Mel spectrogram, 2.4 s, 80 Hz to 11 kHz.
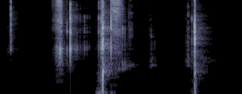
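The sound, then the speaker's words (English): A can of Happy Dad seltzer is opened: quiet sharp clicks and a crack of the tab come with short bursts of fizzing hiss, spaced out and heard alone. “I am having a Happy Dad seltzer. And so, we'll see how happy I am when we pop our tops in 3, 2, 1.”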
